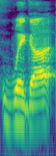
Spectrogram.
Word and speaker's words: Wigge: It is designed by Matthias Wigge, and yes, his last name is pronounced that way. It's spelled W-I-G-G-E.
